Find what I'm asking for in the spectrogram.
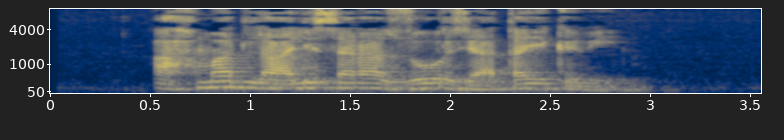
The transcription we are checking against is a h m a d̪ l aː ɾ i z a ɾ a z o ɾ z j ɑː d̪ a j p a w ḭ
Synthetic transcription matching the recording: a h m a d̪ l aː l i s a ɾ a z o ɾ z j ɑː t̪ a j k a w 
